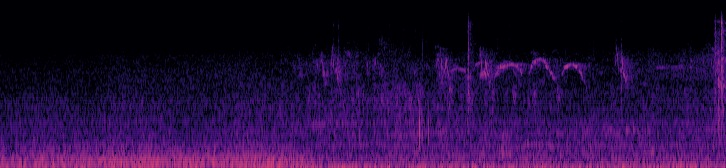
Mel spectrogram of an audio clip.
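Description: Steady low outdoor rumble. From about three seconds in, a small bird chirps a quick run of short arched notes. A sharp clatter starts at the very end.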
